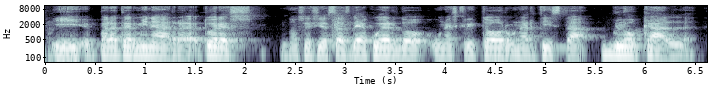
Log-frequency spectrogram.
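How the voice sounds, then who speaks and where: A man's voice: medium pitch, a little slow, slight background noise. Man hosting, searching for words. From Southern Italy. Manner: searching for words, repeats syllables, grows more animated. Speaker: interviewer, host. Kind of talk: interview questions.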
